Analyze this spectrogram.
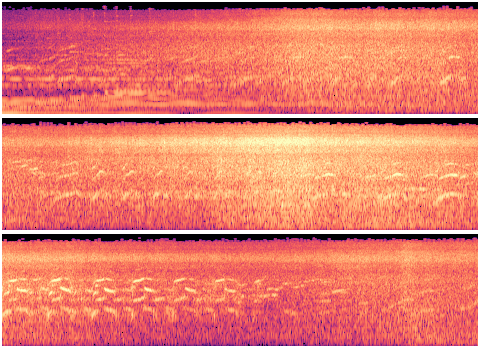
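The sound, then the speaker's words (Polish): Ocean surf rushes and washes ashore in a steady broad roar, swelling louder midway, with faint bird cries above; a low sustained tone fades out in the opening seconds. “Daleko stąd rozciągał się wielki ocean.”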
